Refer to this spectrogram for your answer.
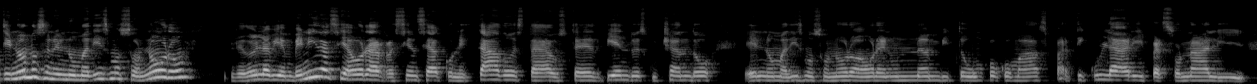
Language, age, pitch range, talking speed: Spanish, 40-59, 165-210 Hz, 155 wpm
